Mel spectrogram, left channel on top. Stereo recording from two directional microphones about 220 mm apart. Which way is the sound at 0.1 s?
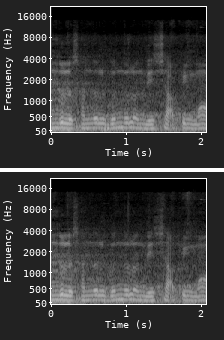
Centre (ahead or behind).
